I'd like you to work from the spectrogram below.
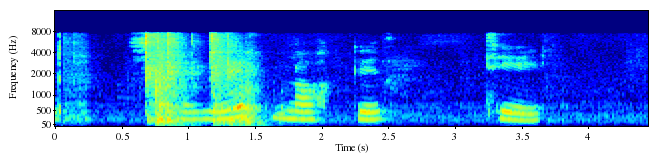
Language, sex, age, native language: Icelandic, male, 6, Icelandic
